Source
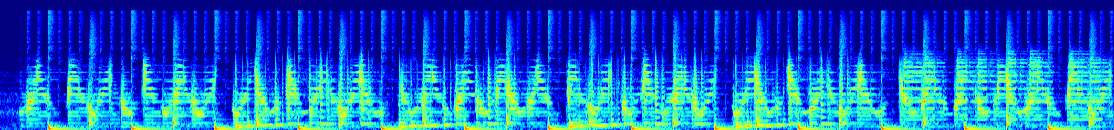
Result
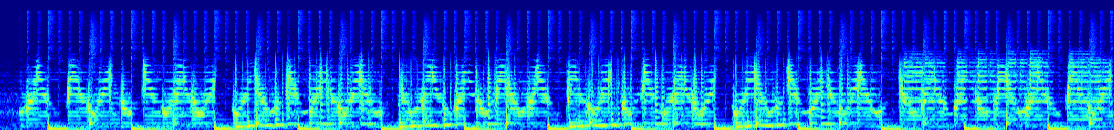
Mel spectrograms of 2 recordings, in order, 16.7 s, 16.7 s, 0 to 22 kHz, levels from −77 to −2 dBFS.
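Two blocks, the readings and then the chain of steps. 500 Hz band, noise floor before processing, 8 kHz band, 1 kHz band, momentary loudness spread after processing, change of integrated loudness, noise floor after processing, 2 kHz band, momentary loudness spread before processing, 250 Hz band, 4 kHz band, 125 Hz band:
-3.5 dB, -38 dBFS, -5.0 dB, -4.0 dB, 3 LU, -4.5 dB, -39 dBFS, -4.5 dB, 6 LU, -5.0 dB, -5.0 dB, -4.5 dB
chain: compression, threshold -26 dBFS, peak gain reduction 9.5 dB

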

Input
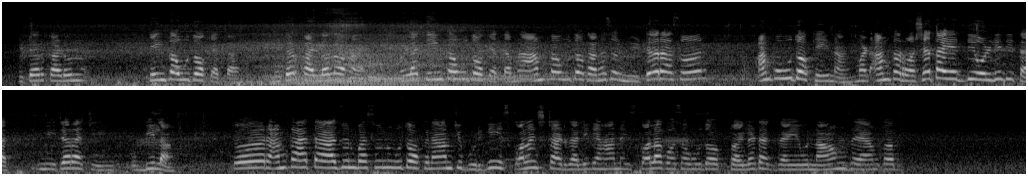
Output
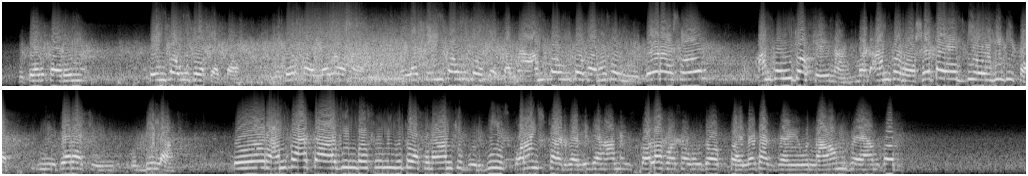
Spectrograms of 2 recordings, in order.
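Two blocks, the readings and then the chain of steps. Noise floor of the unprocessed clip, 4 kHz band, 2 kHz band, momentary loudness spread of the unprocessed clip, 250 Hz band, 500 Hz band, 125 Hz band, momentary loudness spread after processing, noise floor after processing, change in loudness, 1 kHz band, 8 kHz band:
-52 dBFS, +22.0 dB, +19.5 dB, 12 LU, +15.0 dB, +16.5 dB, +10.5 dB, 7 LU, -29 dBFS, +17.0 dB, +17.0 dB, +24.5 dB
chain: treble shelf 8.5 kHz +6.5 dB; level-controlled noise filter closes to 880 Hz, open at -18.5 dBFS; bass shelf 180 Hz -8 dB; overdrive pedal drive 34 dB, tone 5.7 kHz, clips at -5.5 dBFS; loudspeaker Doppler distortion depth 0.59 ms; trim +4.5 dB

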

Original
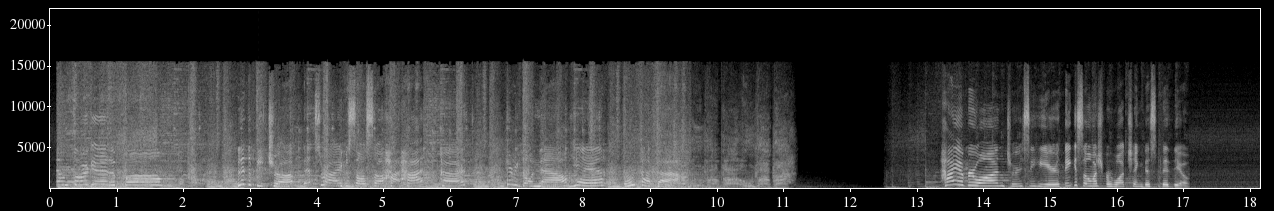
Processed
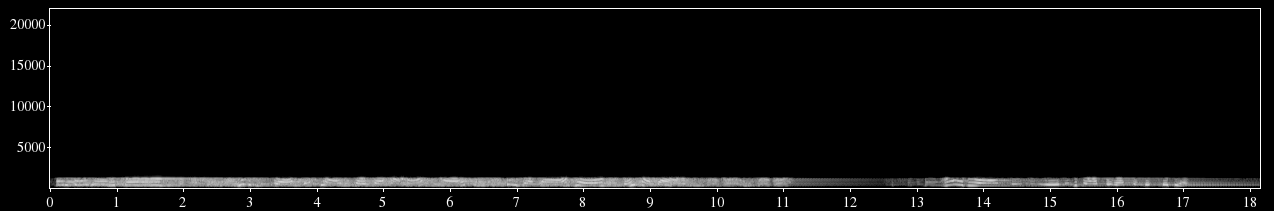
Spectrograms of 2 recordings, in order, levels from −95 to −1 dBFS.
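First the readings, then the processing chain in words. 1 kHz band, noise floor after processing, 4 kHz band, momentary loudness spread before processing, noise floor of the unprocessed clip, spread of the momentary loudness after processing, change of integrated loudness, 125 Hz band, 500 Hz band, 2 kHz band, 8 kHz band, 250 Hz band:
+2.0 dB, -66 dBFS, under -40 dB, 12 LU, -73 dBFS, 11 LU, -1.5 dB, under -40 dB, +2.5 dB, under -40 dB, under -40 dB, under -10 dB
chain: waveshaping leveller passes 1; FFT band-pass 370–1200 Hz; spring tank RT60 3.6 s, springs 40 ms, chirp 80 ms, DRR 17.5 dB

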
